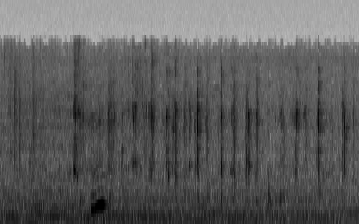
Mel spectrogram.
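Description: Chewing on battered, deep-fried breadfruit, with a bite into the crisp crust at the start and then steady chewing full of small crackling crunches. About two seconds in comes a brief rising hum from the eater.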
